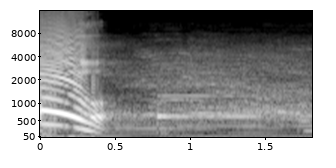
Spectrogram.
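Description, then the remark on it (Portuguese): An audience shouts in response to a preacher's call to shout 'decreto': a loud, falling cry bursts out at first, then fades into a lower, steady murmur of many voices that carries on. “Decretos Grita aí, diga decreto!”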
